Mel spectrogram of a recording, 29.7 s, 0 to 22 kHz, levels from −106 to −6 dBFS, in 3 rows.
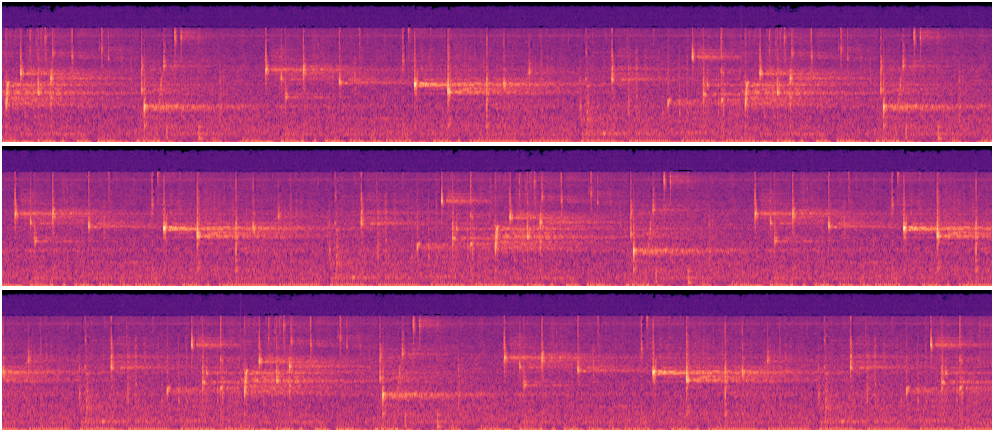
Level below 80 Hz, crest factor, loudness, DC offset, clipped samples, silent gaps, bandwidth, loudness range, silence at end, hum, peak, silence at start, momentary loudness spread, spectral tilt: -42 dBFS; 28 dB; -26 LUFS; under 0.1%; under 0.1%; none; 19.5 kHz; 4 LU; 0 s; none; 0 dBFS; 0 s; 15 LU; -1 dB/octave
